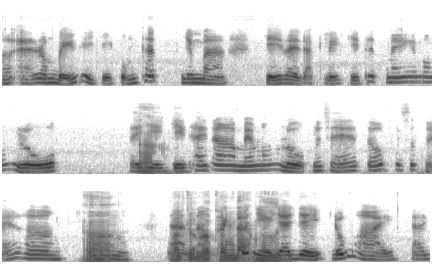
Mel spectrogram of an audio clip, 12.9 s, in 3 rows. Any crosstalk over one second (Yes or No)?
Yes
